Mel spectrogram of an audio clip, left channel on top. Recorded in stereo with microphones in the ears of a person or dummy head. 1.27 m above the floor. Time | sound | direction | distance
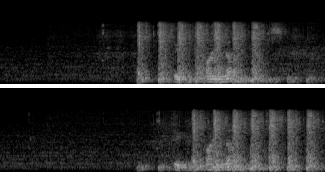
1.6 | a man speaking | 45° left (ahead or behind) | 3 m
